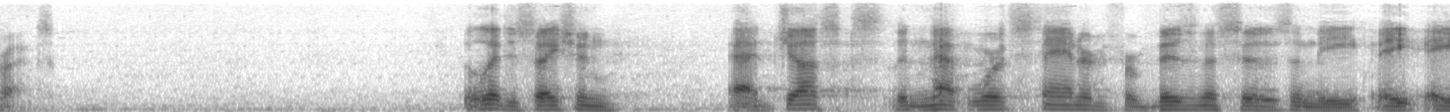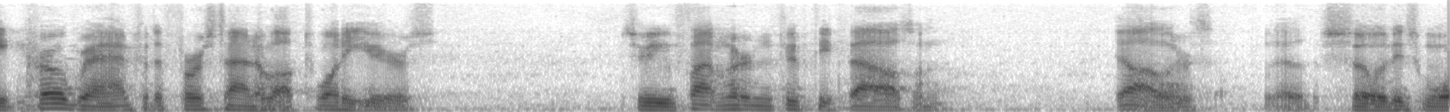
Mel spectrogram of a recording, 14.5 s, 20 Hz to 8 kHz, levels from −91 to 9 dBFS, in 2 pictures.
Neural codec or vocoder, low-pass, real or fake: codec, 24 kHz, 0.9 kbps, WavTokenizer, medium music audio release; 7.2 kHz; fake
